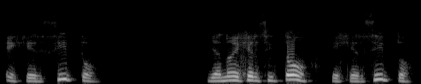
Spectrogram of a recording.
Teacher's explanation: su sílaba tónica está en la antepenúltima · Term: palabra esdrújula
